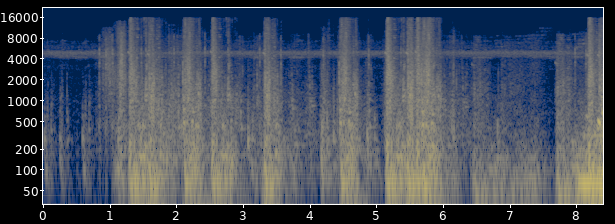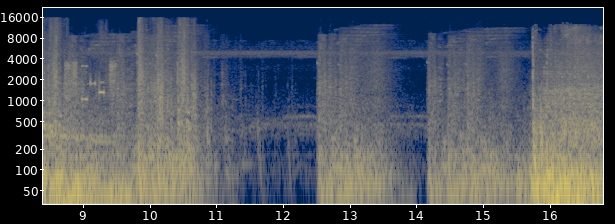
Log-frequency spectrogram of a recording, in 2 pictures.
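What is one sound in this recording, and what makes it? Wooden building pieces thud into place in a video game.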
